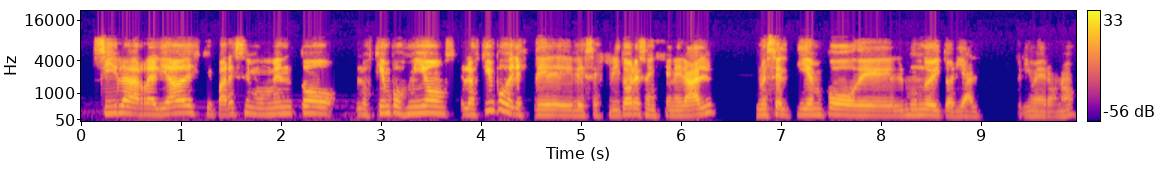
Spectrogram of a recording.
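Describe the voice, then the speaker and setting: In an Argentine accent, a woman with a fairly low pitch speaks at a fairly slow pace with ordinary pitch variation. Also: dry, close sound with no echo. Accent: Rioplatense Argentine Spanish. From Argentina, Tandil (Buenos Aires province). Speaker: poet and sommelier. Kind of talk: interview.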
